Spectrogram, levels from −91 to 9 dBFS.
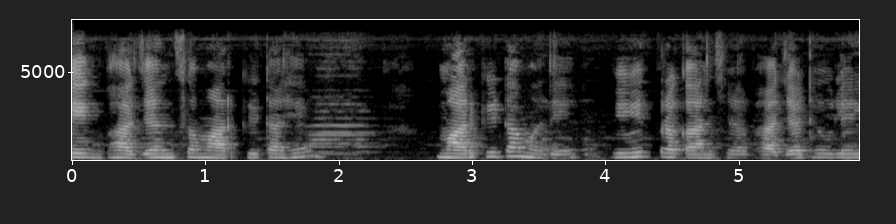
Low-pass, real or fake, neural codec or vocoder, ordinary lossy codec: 7.2 kHz; real; none; none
